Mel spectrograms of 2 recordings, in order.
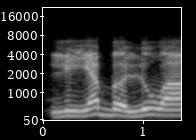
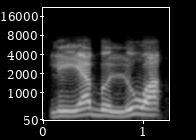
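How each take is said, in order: No difference in how they are said.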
